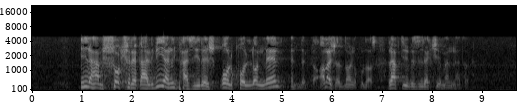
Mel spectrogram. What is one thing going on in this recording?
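An elderly man speaks with feeling through a microphone in a large echoing hall.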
